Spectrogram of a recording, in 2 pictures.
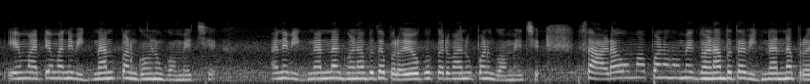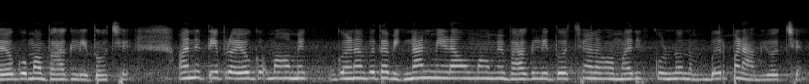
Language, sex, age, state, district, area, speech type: Gujarati, female, 18-30, Gujarat, Valsad, rural, spontaneous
